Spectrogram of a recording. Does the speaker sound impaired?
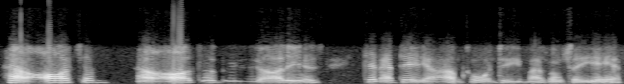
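Yes: cerebral palsy; cerebral palsy voice.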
